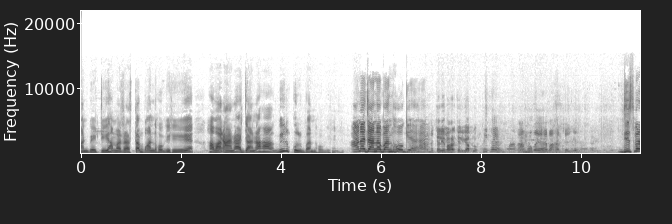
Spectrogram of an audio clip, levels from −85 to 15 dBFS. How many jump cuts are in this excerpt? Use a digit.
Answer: 1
